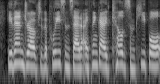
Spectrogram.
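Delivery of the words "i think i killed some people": plain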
